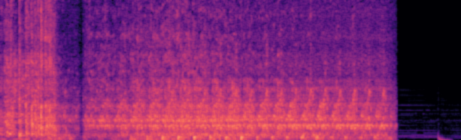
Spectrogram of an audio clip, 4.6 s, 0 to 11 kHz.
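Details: 7.3 L Power Stroke diesel with a low battery, started using a VTOMAN X7 jump starter in boost mode. Fast, even cranking at about four turns a second that builds strongly before catching: a healthy diesel start.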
